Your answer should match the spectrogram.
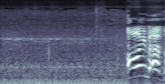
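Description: Motorcycle trike engine running at low speed, a steady low rapid pulsing, with a voice starting to speak at the very end.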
